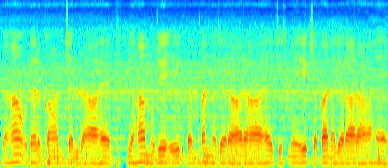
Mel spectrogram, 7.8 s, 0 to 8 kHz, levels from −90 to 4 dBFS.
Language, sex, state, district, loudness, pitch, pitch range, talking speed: Hindi, male, Madhya Pradesh, Katni, -18 LUFS, 110 Hz, 105-115 Hz, 160 wpm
